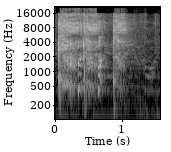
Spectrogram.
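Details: Girl coughing: a quick run of about four short voiced coughs, then a final cough, over faint room background.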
